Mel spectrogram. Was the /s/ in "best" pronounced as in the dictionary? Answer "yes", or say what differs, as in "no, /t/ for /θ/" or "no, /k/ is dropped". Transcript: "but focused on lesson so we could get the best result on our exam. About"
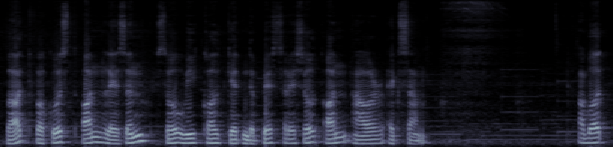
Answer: yes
